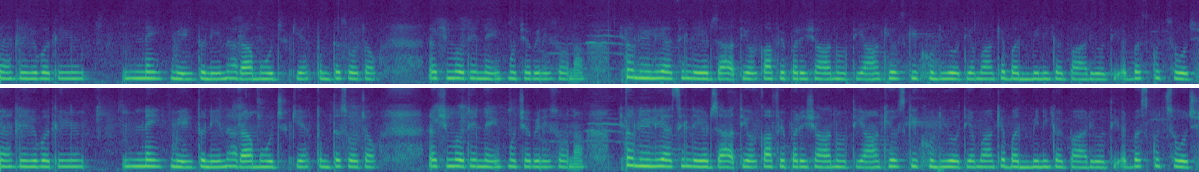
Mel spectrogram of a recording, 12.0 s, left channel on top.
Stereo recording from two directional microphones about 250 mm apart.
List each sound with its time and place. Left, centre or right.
0.0 s speech: right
